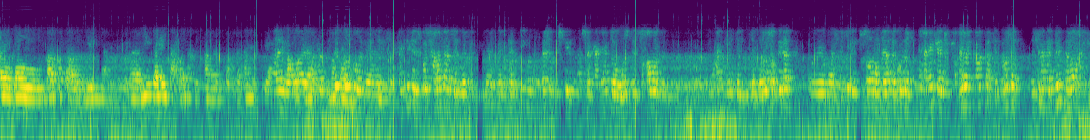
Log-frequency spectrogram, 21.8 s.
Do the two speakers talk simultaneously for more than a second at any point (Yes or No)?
Yes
